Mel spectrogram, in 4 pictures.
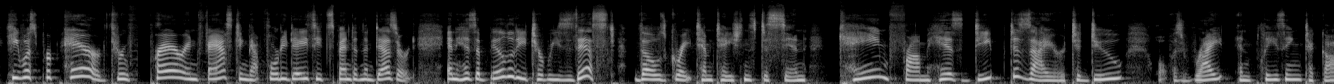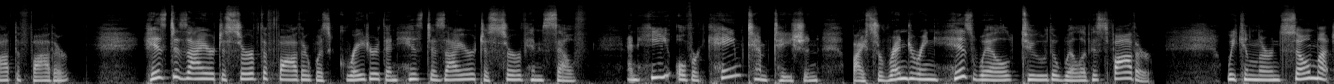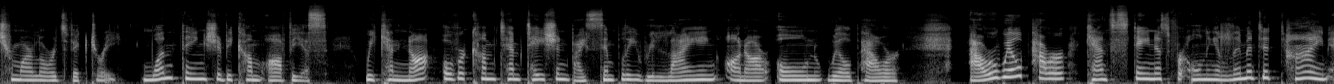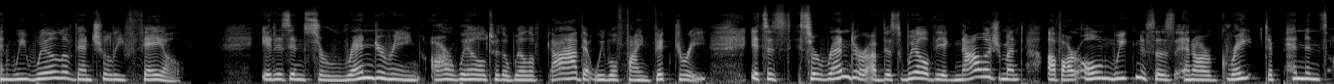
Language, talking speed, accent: English, 160 wpm, American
